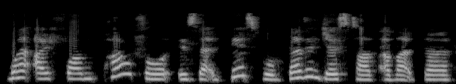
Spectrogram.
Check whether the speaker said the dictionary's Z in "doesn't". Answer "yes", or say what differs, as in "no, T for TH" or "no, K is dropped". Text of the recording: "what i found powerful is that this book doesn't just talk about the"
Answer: yes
